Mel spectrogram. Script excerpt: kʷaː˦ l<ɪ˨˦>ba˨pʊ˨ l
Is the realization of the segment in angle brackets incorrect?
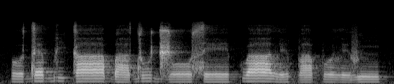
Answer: no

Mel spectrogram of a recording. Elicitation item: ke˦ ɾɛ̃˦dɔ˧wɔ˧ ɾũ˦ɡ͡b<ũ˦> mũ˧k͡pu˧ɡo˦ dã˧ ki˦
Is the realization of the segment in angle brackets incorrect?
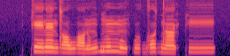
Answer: no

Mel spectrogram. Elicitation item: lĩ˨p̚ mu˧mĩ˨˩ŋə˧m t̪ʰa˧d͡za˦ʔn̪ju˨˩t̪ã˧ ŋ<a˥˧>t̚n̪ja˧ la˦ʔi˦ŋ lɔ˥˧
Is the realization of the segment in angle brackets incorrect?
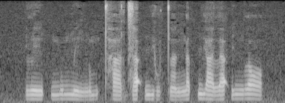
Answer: yes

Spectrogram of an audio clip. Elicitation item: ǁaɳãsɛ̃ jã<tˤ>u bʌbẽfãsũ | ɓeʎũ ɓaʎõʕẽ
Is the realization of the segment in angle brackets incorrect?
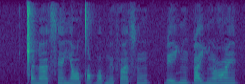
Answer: no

